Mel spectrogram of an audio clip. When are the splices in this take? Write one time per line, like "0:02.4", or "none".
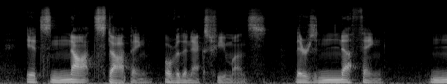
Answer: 0:02.8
